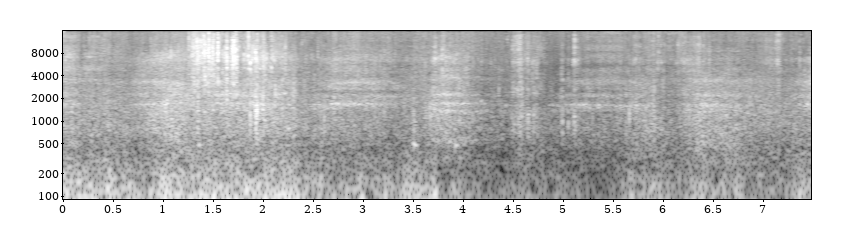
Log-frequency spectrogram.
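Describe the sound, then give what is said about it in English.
Wind buffeting a microphone outdoors on an icy, exposed hilltop trail, a steady low roaring rumble that surges in gusts, strongest early on, easing midway and then picking up again, with no voices. “Actually, I'm going to come out of the wind. You'll never hear a word I'm saying.”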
